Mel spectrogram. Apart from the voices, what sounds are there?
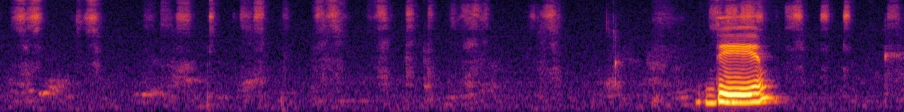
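teacher writing on the board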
